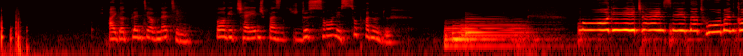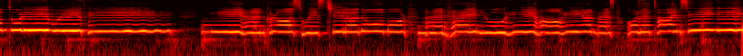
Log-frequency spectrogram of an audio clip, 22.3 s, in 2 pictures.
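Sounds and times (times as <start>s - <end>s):
soprano singing: 8.7s - 22.2s.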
